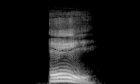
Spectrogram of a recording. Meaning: 1. Used to call someone's attention, or as an intensifier when placed at the end 2. Expresses indignation or disgust; oi
- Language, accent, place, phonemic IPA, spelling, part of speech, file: German, Germany, Berlin, /ɛɪ̯/, ey, interjection, De-ey.ogg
